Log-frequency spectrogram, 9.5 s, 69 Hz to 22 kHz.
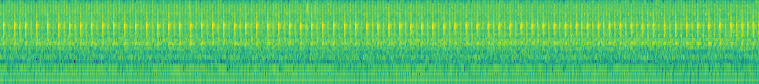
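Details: Volkswagen Polo Sedan at 93,000 km, cold start idle: a sharp metallic ticking knock at about two per second rides steadily over the idle; mechanical engine knock, cause unknown.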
